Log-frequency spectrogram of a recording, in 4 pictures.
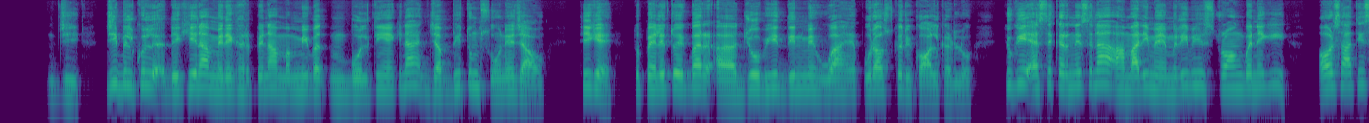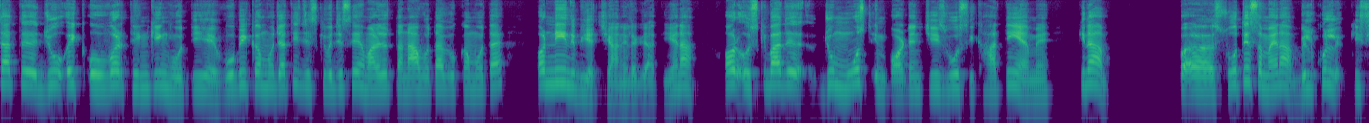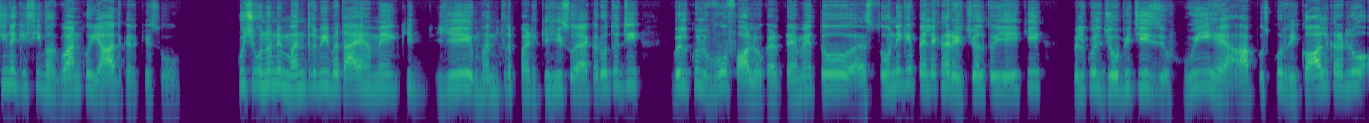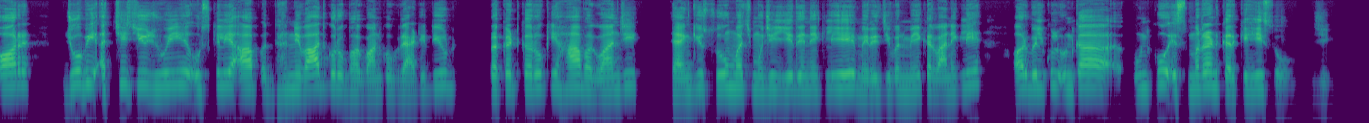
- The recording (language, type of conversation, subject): Hindi, podcast, घर की छोटी-छोटी परंपराएँ कौन सी हैं आपके यहाँ?
- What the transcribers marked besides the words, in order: tapping; in English: "रिकॉल"; in English: "मेमोरी"; in English: "स्ट्रॉंग"; in English: "ओवर थिंकिंग"; in English: "मोस्ट इम्पोर्टेंट"; in English: "फॉलो"; in English: "रिचुअल"; in English: "रिकॉल"; in English: "ग्रैटिट्यूड"; in English: "थैंक यू सो मच"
